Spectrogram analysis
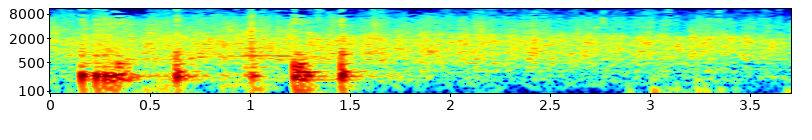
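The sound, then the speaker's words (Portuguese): An audience claps at a national spiritist convention in a dense, steady round of applause. A few sharper claps stand out early on, and the sound holds at an even level for nearly four seconds. “Palmas para eles, mais palmas.”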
